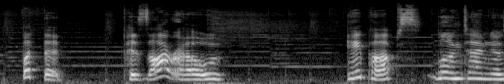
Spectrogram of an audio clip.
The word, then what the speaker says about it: Pizzaro: right to name you pizarro it's just a combination of pizza and bizarro so i had been saying it right this whole time get out of my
